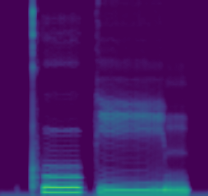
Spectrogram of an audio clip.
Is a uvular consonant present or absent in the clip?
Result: absent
